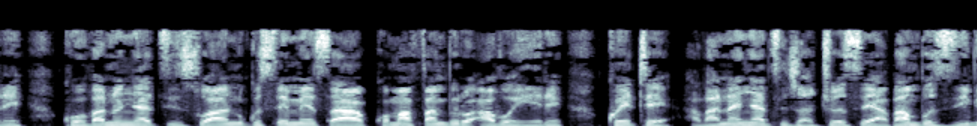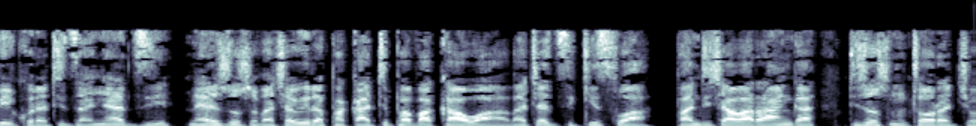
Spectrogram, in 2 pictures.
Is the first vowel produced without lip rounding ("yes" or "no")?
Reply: no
